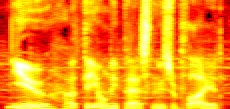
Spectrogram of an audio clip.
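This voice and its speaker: A man's voice: mid-range voice, animated, moderate pace, close to an everyday voice. An actor playing an earnest, self-doubting father with a hesitant, stammering way of talking in an audio drama. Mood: sincere, reassuring. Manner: hesitant, stammering, repeats words. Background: music.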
